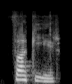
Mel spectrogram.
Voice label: "fakir", Indian

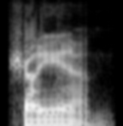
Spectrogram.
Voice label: "Cheyenne", American

